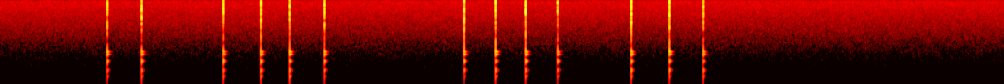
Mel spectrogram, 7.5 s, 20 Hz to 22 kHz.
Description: Tap code, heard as taps on a table, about 4 knocks a second. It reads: IS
